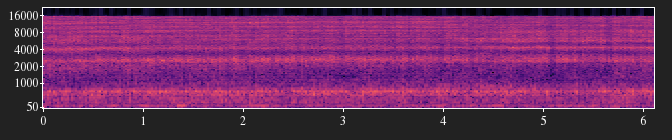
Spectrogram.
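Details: New Rocket Espresso Stone espresso machine, just unpacked, first flush through group: steady, even pump hum with constant whine, no surging or rattling; pump running normally.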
